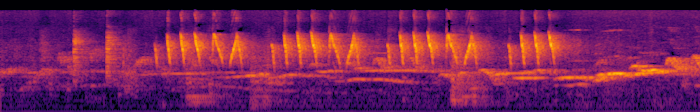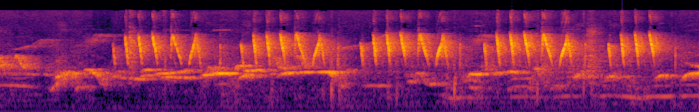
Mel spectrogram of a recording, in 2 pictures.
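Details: Bar-winged prinia singing on a training recording for songbirds, a lively mix of rapid buzzy trilled bursts, lower whistled slurs and chattering chips running almost without pause.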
